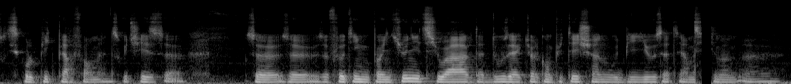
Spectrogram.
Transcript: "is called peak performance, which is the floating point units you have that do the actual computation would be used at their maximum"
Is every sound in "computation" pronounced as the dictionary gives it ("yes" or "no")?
yes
